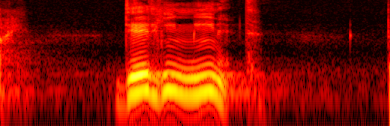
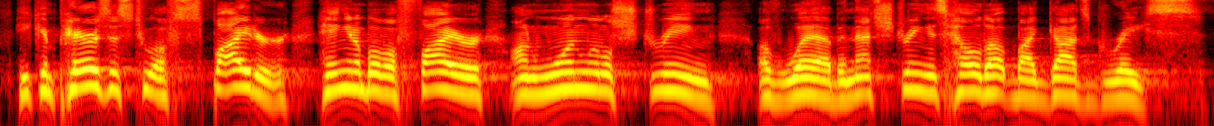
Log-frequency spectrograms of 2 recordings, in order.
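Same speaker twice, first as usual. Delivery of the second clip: loud emphatic preaching; 4 semitones higher, 9 dB louder than usual. Acted. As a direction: drive the point home to the congregation.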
